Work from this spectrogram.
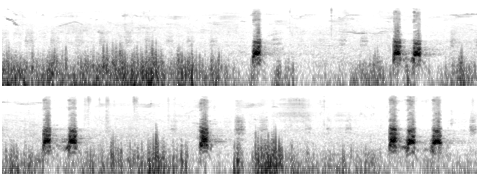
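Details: Two Bull Terriers, Bubbles and Joy, fighting: sharp, short barks come singly and in quick pairs or triplets, about nine in all over several seconds, between low rustling and scuffling noise.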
